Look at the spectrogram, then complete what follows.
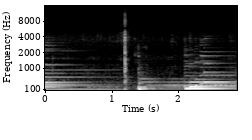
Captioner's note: light switch clicks; melancholy music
